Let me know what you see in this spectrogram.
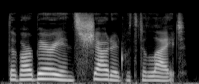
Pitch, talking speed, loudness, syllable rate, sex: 210 Hz, 150 wpm, -16 LUFS, 5.2 syllables/s, female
